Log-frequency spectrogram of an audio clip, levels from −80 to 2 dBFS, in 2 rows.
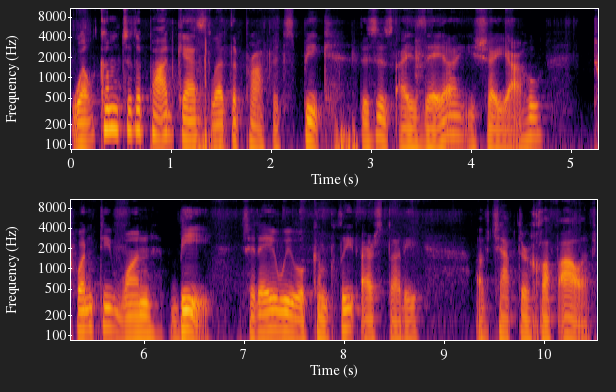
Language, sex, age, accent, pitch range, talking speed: English, male, 40-59, American, 90-115 Hz, 130 wpm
